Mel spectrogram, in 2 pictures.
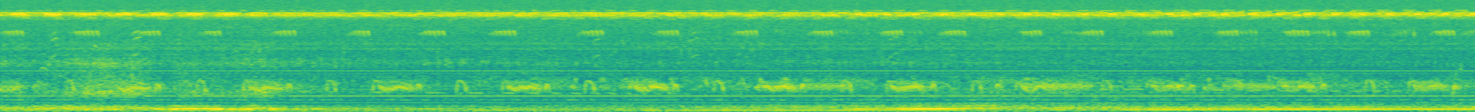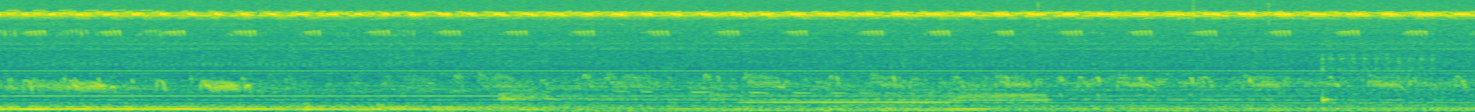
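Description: Evening chorus of crickets and other insects: a steady high-pitched trill with short chirps repeating about every two-thirds of a second, over a low rumble. For roughly the first half a lower call repeats at about the same pace, then stops.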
